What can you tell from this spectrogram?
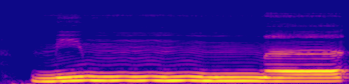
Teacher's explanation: میم مشدد ہے، غنہ کریں گے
